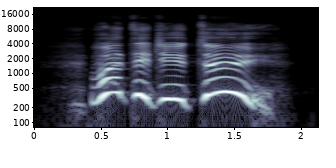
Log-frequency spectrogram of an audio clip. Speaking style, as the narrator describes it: the gypsy woman cried

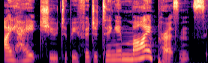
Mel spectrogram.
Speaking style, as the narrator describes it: exclaimed the young lady imperiously

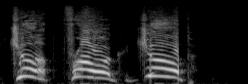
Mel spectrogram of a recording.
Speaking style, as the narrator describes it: he yelled

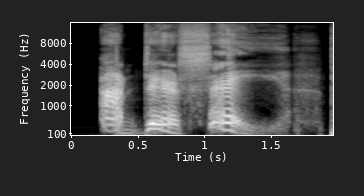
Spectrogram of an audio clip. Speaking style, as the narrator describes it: Pa exclaimed

